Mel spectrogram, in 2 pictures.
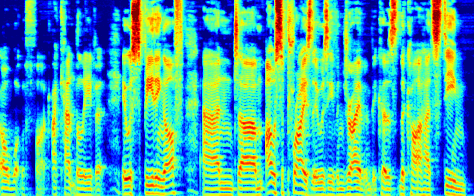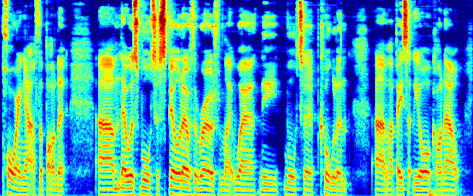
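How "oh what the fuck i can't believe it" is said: put-on hopeless despairing tone, quieter. Retelling watching the other car speed off: retelling own hopeless despair. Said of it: "I felt hopeless".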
